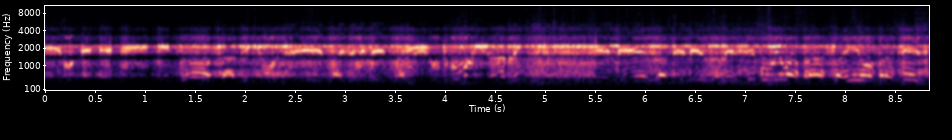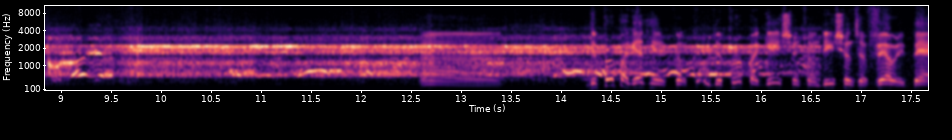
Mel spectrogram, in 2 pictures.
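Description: A radio gives off a steady high whine.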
